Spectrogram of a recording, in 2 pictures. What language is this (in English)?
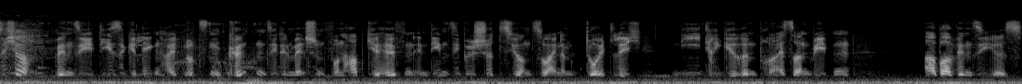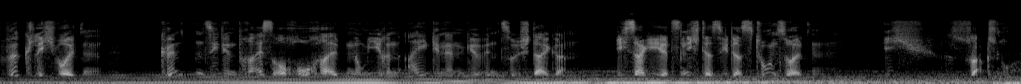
German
